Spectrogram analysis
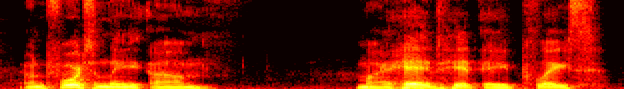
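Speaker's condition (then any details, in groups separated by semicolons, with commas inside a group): ALS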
